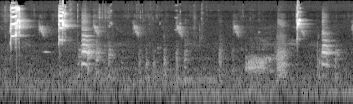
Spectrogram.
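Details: Olive peach-faced lovebird chirping in quick, shrill bursts: two piercing shrieks near the start, then scattered softer chatter and a later pair of sharp calls, over a quiet background.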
